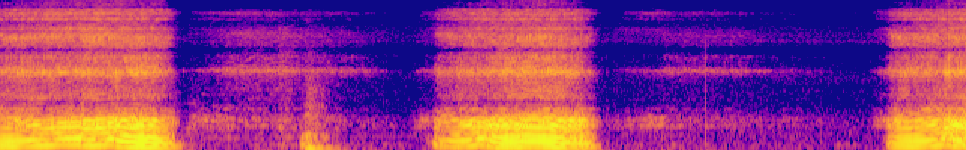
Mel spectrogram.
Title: Ronquidos para dormir... Snoring to sleep...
